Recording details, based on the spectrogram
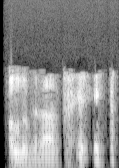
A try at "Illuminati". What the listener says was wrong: And it's Illuminati. Not Nanti. No, Illuminati. No N. Illuminati.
